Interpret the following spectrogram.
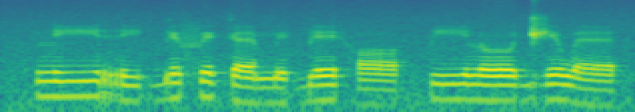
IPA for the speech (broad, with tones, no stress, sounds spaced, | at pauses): l iː˦ r i˨ ɡ͡b ɪ˦ f ɪ˦ k ɛ˨ m ɪ˨ ɡ͡b e˦ h ɔ˨ | p iː˦ l oː˦ d͡ʒ ɪ˦ w ɛ˨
